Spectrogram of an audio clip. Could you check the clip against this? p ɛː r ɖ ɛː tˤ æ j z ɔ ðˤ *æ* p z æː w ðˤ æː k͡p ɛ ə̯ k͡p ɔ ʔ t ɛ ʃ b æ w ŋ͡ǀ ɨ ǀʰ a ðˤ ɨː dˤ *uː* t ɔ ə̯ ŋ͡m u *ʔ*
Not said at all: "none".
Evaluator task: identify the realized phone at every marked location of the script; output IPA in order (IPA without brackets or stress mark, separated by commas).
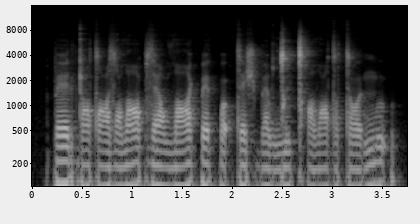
æː, u, ʔ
